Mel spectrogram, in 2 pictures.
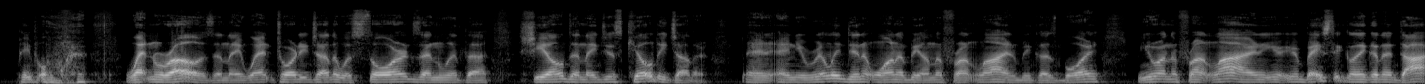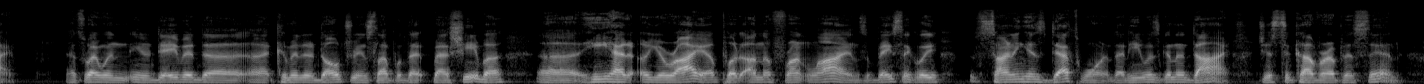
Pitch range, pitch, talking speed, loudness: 105-115 Hz, 110 Hz, 175 wpm, -28 LUFS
